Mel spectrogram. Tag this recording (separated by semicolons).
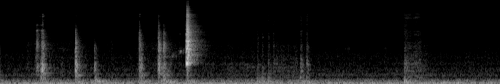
bolt; clang; iron; metal; metallic; shiny; squeak; steel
